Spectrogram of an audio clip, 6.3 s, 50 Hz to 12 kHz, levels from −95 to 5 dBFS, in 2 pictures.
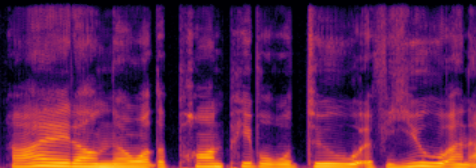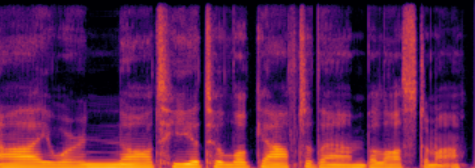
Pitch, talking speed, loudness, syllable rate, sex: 180 Hz, 200 wpm, -16 LUFS, 4.6 syllables/s, female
